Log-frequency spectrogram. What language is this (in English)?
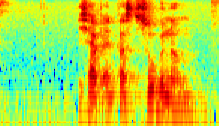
German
